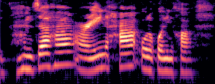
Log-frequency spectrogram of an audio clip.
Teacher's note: یہ حروف جو ہیں یہ حلق سے ادا ہوتے ہیں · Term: حروف حلقی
